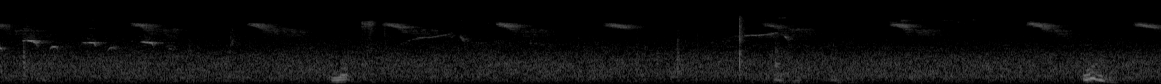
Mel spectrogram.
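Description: A songbird calling in the forest: a series of short, high, thin down-slurred notes about once a second, over a steady background hiss, with brief faint murmurs of voices.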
